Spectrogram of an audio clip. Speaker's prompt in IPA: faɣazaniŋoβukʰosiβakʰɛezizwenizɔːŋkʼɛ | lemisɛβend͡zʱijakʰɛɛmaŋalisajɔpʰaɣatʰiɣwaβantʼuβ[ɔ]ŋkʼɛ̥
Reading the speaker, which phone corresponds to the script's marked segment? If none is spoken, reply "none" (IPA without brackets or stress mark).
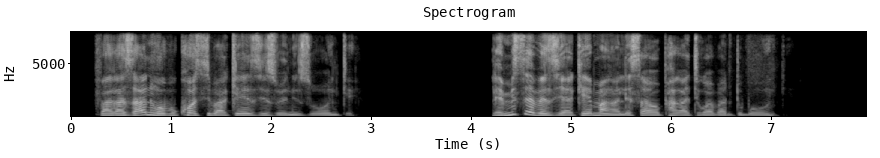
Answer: ɔː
